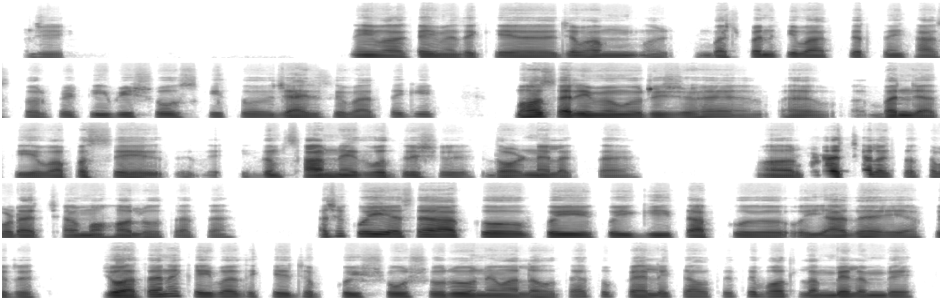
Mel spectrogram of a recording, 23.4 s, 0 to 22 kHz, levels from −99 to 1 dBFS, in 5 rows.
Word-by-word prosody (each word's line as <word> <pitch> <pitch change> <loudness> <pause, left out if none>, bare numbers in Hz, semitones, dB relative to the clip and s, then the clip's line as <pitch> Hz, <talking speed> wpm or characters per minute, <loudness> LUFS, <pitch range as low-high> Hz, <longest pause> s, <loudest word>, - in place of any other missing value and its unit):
जी। 95 -2 -12 1.5
नहीं, 120 0 +3
वाकई 110 +1 -1
में 100 -2 -3
देखिए 100 0 -3
जब 105 +1 -2
हम 110 -2 -3
अ, - - -13 0.2
बचपन 110 +4 -2
की 120 +1 -4
बात 110 -1 -1
करते 115 +1 -7
हैं 110 - -4
खासतौर 105 0 -8
पे 115 - -6
टीवी 110 +3 -3
शोज़ 115 -3 -5
की 125 - -7
तो 115 -1 -7
ज़ाहिर 100 0 0
सी 105 0 -8
बात 100 -2 -6
है 130 - -7
कि 150 +1 -10 0.4
बहुत 140 +2 +9
सारी 120 -3 +7
मेमोरी 100 0 +2
जो 100 0 -3
है 125 +2 -2
अ, 100 -1 -8 0.2
बन 115 -1 +4
जाती 95 0 -3
है 95 - 0
वापस 105 +3 -2
से 100 -2 0
अ, - - -10 0.4
एकदम 120 0 -2
सामने 110 +1 +4
वो 105 - +3
दृश्य 105 0 -6
दौड़ने 100 +1 0
लगता 95 -1 -7
है, 95 - -15 0.6
और 95 0 +1
बड़ा 95 - +3
अच्छा 145 - 0
लगता 130 -1 -2
था, 125 0 -9
बड़ा 115 -1 +1
अच्छा 115 +1 -4
माहौल 105 0 0
होता 100 0 -8
था। 95 +1 -14 0.4
अच्छा 175 - -4
कोई 155 -2 +8
ऐसा 130 0 +5
आपको 125 0 +4
कोई 115 -2 +7
कोई 110 -2 +1
गीत 110 +1 -2
आपको 105 +1 -1 0.2
अ, - - -4
याद 105 +4 0
है 120 -4 0
या 100 - -4
फिर 105 0 -7 0.4
जो 105 - +10
आता 100 +5 +5
है - - +5
ना? 165 - +1
कई 135 -7 +1
बार 125 -1 0
देखिए 125 -1 -3
जब - - -8
कोई 120 -2 +1
शो 120 +1 -1
शुरू 120 0 0
होने 110 -1 +3
वाला 105 -1 -1
होता 100 +4 -7
है, 125 - -4
तो 140 - -9
पहले 120 -2 -2
क्या 125 0 -6
होते 125 +2 -9
थे 145 +2 -7
बहुत 125 -1 -2
लंबे-लंबे 110 0 +1
110 Hz, 225 wpm, -23 LUFS, 100-120 Hz, 1.5 s, जो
